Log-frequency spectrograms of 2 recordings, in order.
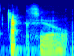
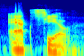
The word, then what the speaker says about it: Accio: Okay, the first one I come up with, a lot of people come up with, is accept. Oh, okay, yeah. ACC, and you get that ac Sure. right before the ept, so it's Accio.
